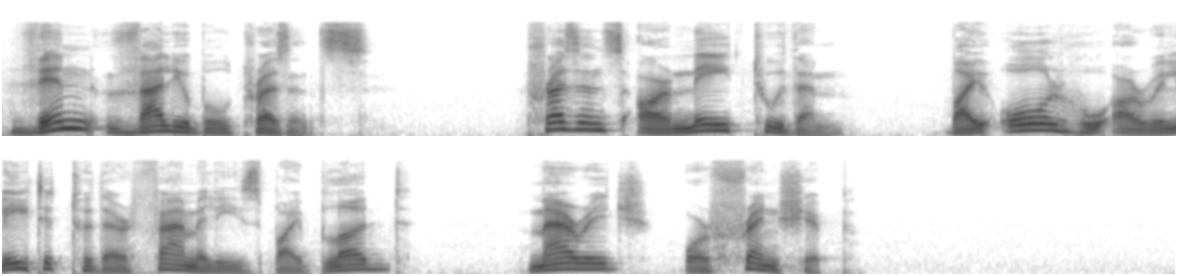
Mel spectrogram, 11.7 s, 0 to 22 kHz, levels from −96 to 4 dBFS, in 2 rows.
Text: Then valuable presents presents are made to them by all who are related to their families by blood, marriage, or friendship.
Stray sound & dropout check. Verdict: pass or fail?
pass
